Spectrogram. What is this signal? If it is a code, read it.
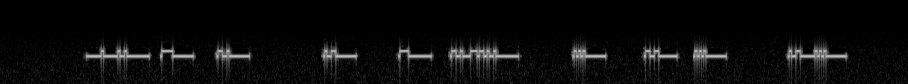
TTY/TDD text telephone tones (45.45 baud Baudot), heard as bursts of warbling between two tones, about 400 Hz shift, 1600 Hz centre. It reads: 50290 68626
